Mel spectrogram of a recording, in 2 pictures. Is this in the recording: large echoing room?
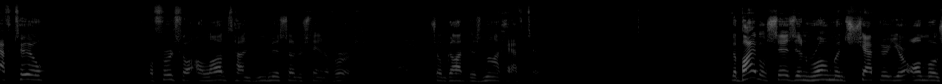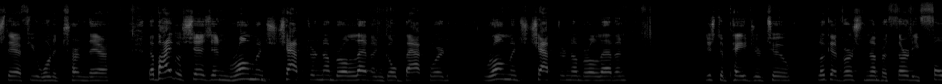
yes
